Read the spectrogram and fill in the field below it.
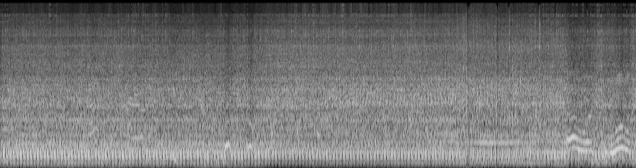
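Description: A wood splitter's motor runs steadily and loud, a constant droning hum with a faint whine rising near the end.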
